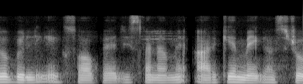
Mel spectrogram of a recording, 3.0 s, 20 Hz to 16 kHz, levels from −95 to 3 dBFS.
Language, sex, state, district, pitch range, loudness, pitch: Hindi, male, Haryana, Rohtak, 100-110 Hz, -23 LUFS, 105 Hz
